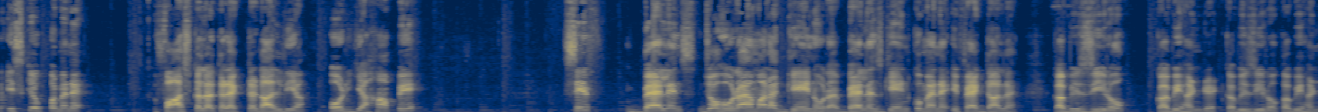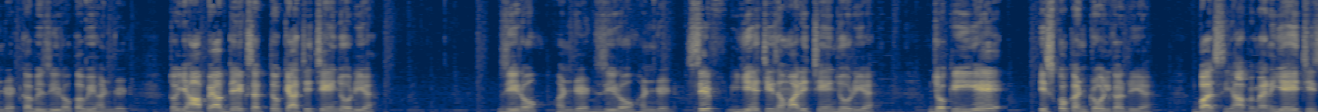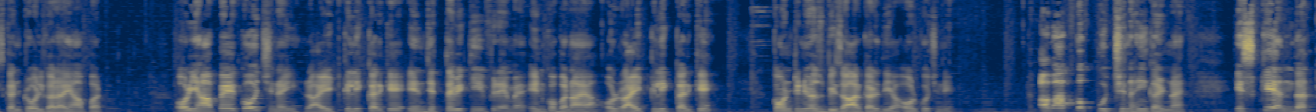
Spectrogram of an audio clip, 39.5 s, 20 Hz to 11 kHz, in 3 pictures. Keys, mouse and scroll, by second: 1.4 click, 2.4 scroll down 1, 10.0-14.5 drag, 14.5-15.9 scroll up 1, 15.9-21.6 drag, 21.6-22.5 scroll down 1, 26.8-32.3 drag, 32.3 right click, 35.0 click.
